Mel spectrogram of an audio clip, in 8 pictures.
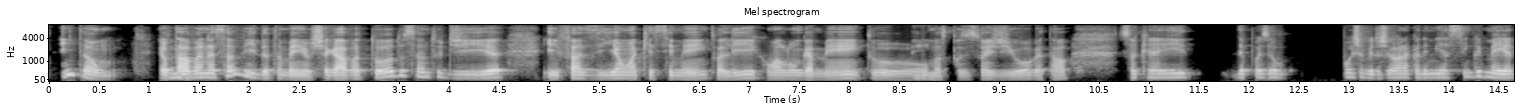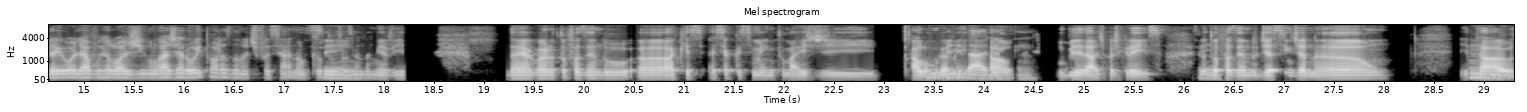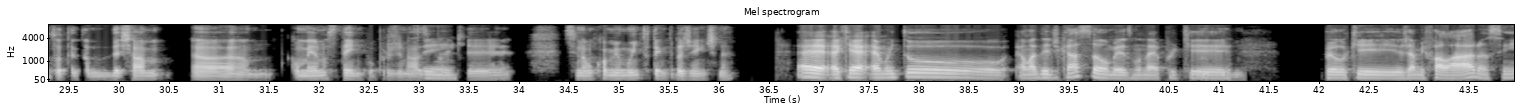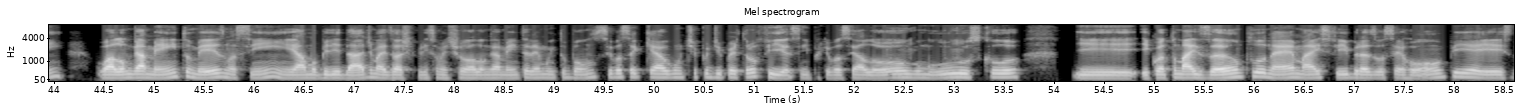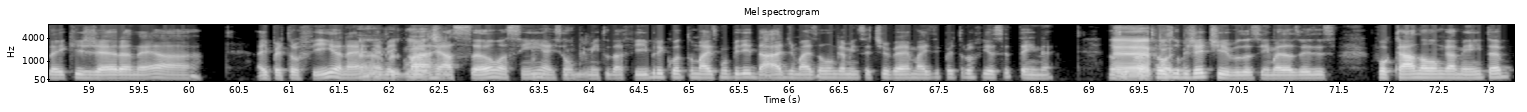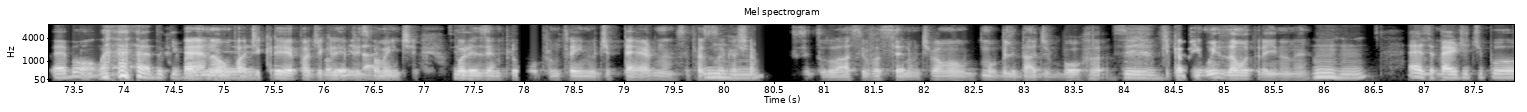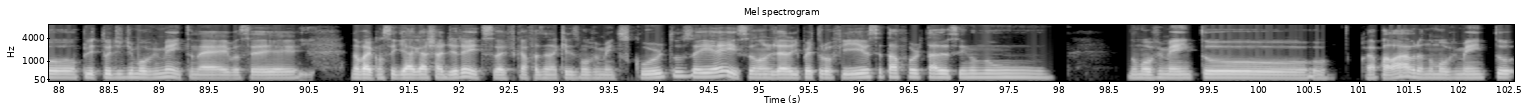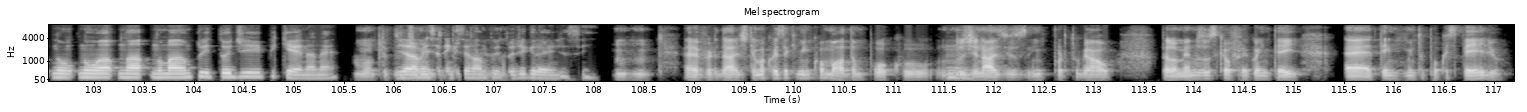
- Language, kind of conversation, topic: Portuguese, unstructured, Como o esporte pode ajudar na saúde mental?
- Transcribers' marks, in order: laugh; tongue click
